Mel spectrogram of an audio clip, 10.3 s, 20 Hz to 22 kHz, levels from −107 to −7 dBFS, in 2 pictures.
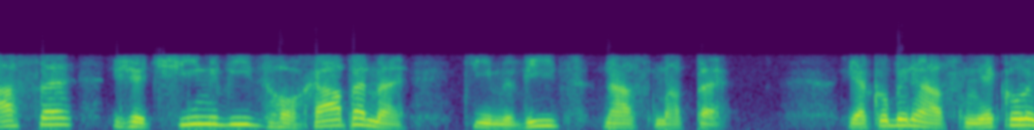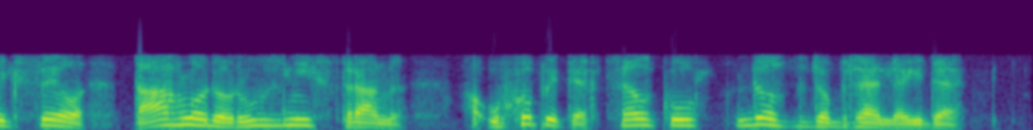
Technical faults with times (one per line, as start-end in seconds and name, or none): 0.00-10.34 GSM full-rate codec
